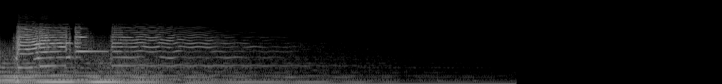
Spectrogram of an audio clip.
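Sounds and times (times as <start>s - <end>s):
slide guitar solo: 0.1s - 3.5s.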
